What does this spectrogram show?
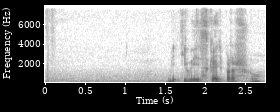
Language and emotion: Russian, neutral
